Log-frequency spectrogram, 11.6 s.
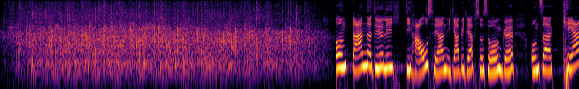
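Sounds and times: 
audience applause: 0.0 - 6.7
speech: 6.7 - 11.5.

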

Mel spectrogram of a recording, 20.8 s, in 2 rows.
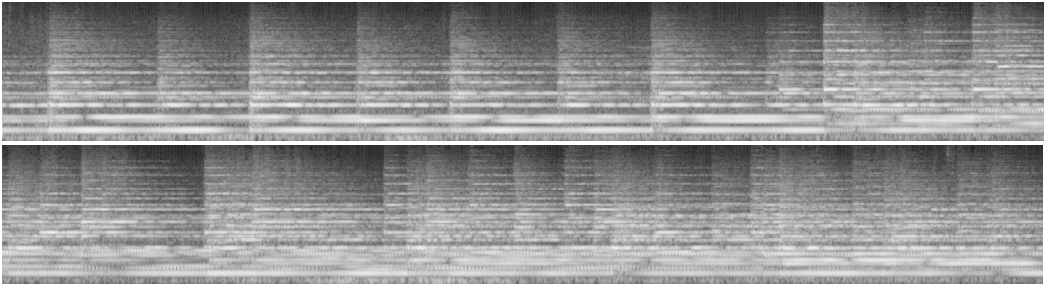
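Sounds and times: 
parish church bells ringing at noon in Bad Eisenkappel, Carinthia: 0.0 - 20.8.

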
